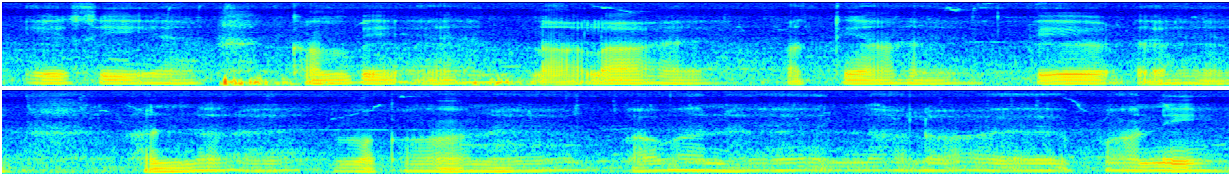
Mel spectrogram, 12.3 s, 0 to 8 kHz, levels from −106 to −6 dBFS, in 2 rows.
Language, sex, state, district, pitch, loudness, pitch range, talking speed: Hindi, male, Uttar Pradesh, Jalaun, 115 Hz, -42 LUFS, 105-125 Hz, 105 wpm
